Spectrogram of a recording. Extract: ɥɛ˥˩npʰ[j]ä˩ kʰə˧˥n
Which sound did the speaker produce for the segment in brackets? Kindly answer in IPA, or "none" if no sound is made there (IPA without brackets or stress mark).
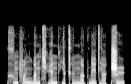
j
